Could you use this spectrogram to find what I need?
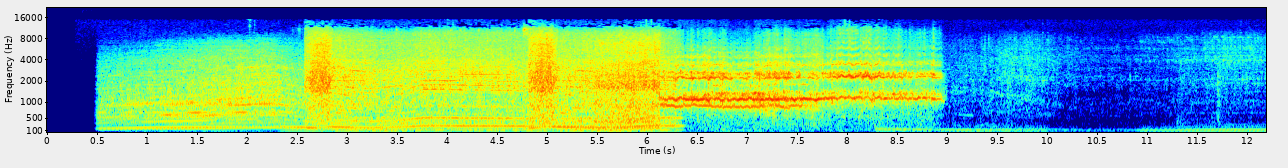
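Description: Tires squeal loudly as a car corners fast after camber, caster and tire-pressure adjustments. A sustained, wavering shriek rides over engine noise, shifts to a higher tone partway through, then drops away to a quieter engine rumble.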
